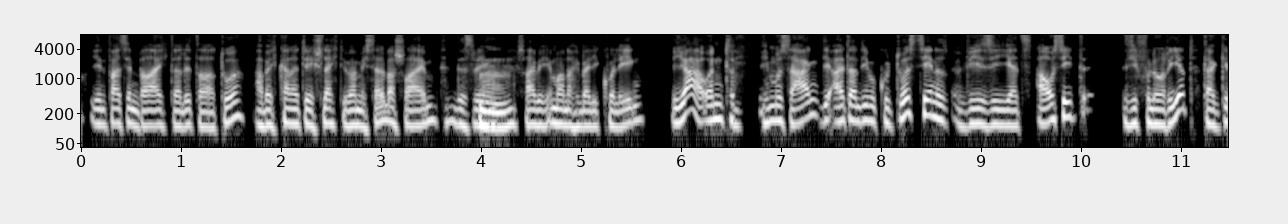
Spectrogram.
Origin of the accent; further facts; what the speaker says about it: Darmstadt, Hesse, Germany; now in Berlin, Germany; sind sogenannte Russlanddeutsche und sind während der Perestroika-Zeit 1988 nach Deutschland emigriert. Aufgewachsen bin ich dann in Darmstadt, studierte dann in Leipzig Germanistik und Philosophie.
